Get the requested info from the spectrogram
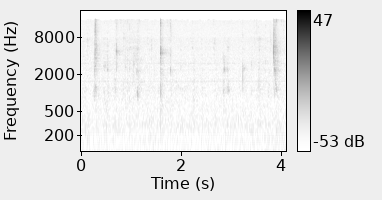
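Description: Near silence with faint, irregular clicks and smacks of someone chewing food.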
